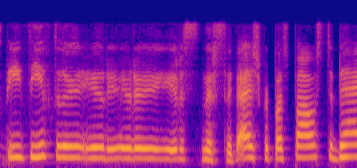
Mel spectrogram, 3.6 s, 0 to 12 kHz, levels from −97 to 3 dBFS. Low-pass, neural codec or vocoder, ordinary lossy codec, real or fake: 7.2 kHz; codec, 16 kHz, 0.5 kbps, FunCodec, trained on LibriTTS, 25 frames a second; Opus, 64 kbps; fake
